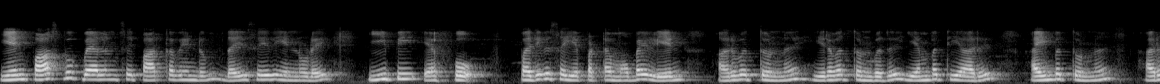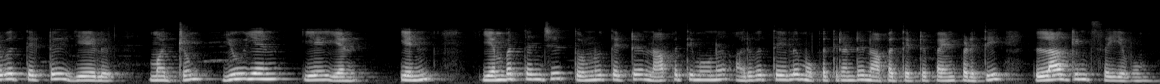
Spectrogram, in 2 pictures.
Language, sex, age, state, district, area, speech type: Tamil, female, 18-30, Tamil Nadu, Namakkal, rural, read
